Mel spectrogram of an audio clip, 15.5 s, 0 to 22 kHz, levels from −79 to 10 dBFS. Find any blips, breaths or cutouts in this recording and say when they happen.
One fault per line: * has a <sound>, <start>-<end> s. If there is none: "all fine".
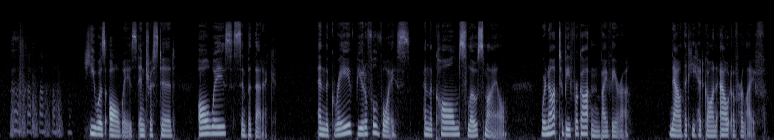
* has a laugh, 0.2-1.5 s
